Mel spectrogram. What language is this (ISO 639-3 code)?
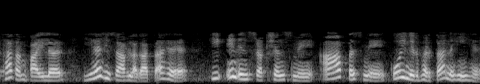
hin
